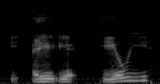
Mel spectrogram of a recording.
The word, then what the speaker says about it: Eli: as him, named Eli, I think is how they say it. I mean, obviously in America we would say Eli, but she's a girl, so they just say Eli. It's like a mix of Eli and Ellie, kind of.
